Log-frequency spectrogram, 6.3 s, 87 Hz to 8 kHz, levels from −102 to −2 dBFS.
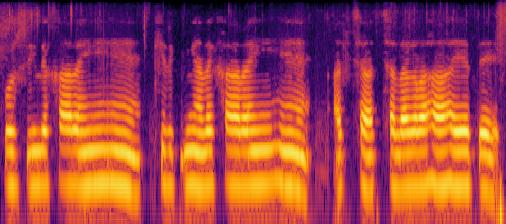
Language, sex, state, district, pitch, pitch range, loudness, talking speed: Hindi, female, Chhattisgarh, Bilaspur, 190 Hz, 180-190 Hz, -15 LUFS, 125 wpm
